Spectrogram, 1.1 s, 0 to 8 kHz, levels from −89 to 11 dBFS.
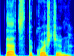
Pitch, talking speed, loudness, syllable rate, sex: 105 Hz, 160 wpm, -18 LUFS, 4.4 syllables/s, male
